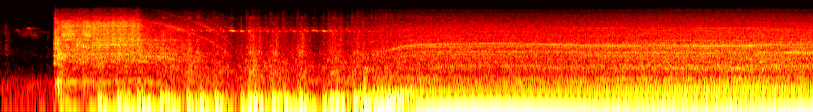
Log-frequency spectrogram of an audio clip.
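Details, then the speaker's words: DSM engine's first start after head gasket job, cam install and timing tensioner repair: cranks, catches and revs, then settles into a smooth, steady idle on its own with no ticking or knocking. "I definitely hear already a subtle difference on the idle. Oh yeah. Sounds good. Are you holding the gas pedal? No, we're good. So it's idling on its own. The motor sounds pretty good. No ticking."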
